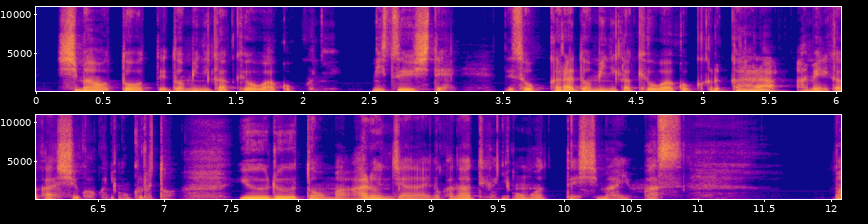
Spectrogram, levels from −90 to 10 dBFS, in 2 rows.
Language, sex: Japanese, male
